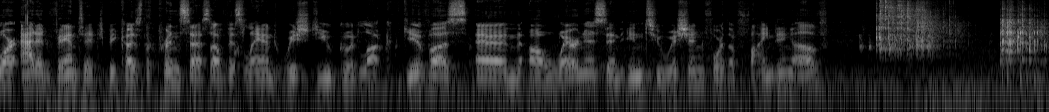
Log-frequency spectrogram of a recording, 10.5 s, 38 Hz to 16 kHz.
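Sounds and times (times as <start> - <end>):
speech: 0.0 - 8.4
tabletop role-playing game dice rattling and clattering across a hard surface: 8.7 - 10.4.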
